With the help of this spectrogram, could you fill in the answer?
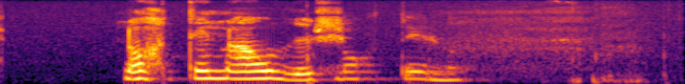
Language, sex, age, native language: Icelandic, male, 8, Icelandic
